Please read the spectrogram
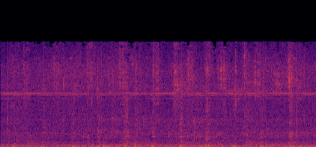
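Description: Background noise of a busy airport check-in hall: a steady low rumble with indistinct crowd sound and faint scattered ticks and clatter.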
